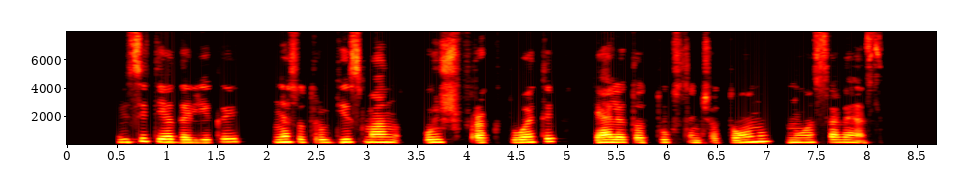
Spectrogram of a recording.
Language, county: Lithuanian, Telšiai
